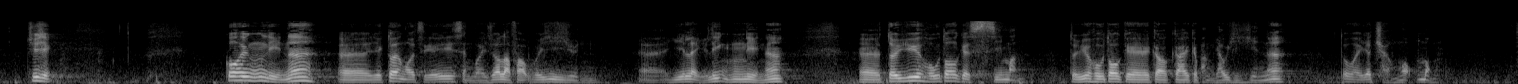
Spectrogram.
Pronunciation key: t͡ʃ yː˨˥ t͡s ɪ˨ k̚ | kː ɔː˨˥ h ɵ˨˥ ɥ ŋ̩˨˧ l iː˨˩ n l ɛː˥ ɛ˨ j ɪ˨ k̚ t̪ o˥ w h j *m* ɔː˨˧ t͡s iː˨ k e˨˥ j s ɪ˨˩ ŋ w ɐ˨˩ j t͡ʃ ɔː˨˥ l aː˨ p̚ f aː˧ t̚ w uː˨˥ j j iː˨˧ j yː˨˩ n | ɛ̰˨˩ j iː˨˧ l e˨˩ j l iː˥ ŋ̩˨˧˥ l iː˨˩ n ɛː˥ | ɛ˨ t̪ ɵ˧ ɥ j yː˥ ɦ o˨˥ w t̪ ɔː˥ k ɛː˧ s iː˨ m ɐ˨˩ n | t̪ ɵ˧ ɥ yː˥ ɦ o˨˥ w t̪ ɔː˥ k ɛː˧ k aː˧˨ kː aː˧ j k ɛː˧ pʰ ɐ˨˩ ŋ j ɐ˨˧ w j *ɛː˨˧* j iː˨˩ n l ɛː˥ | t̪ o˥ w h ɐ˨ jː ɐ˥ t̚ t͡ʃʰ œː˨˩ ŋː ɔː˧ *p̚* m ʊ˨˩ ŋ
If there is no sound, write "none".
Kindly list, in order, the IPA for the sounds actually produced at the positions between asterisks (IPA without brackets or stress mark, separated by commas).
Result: ŋ, iː˨˧, k̚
